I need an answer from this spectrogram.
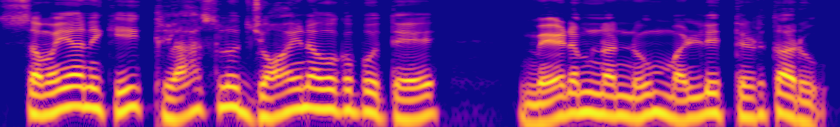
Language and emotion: Telugu, fearful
